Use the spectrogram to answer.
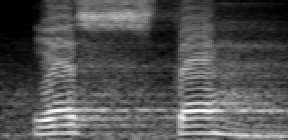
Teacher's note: Kemudian pangkal lidah, istifal pangkal lidahnya di bawah saja. Kemudian dia ada sifat namanya sifat sofir, ya, berdesis seperti burung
